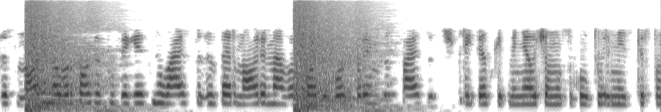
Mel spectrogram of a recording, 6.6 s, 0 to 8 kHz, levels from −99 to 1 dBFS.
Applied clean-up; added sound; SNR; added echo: classical method Wiener filter.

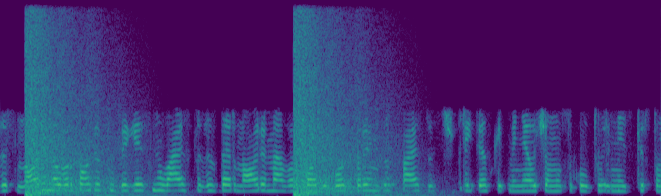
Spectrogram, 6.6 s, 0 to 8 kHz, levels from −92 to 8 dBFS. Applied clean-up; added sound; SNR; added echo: none; Gunshot, gunfire; 5 dB; none.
